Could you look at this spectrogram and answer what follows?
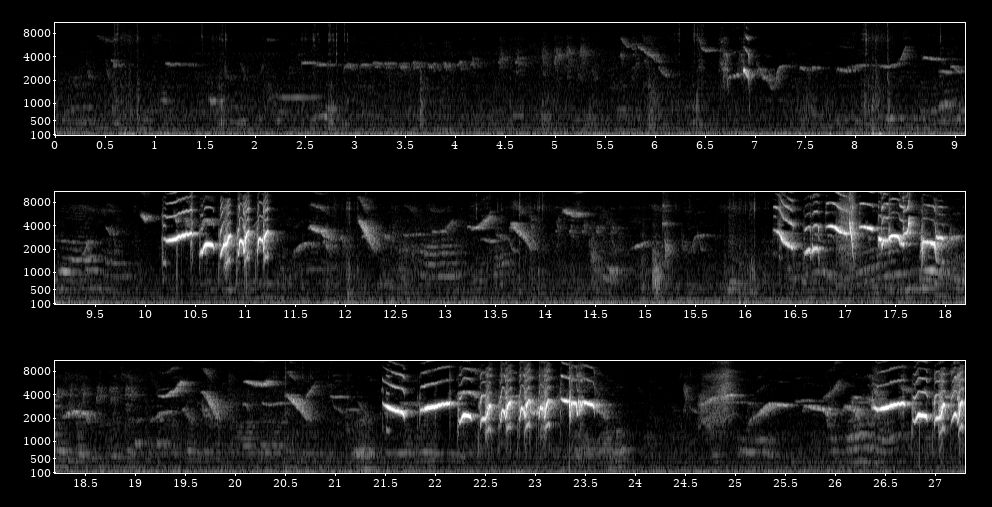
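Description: Oriental magpie-robin singing: four loud bursts of rapid, rattling notes a few seconds apart, with softer whistles and chirps between.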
